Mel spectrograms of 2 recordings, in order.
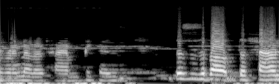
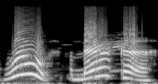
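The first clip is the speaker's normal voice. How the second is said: high, whooping imitation of a patriotic crowd; playful high-pitched victory cheer; mock crowd cheer; 6 semitones higher, 3 dB louder than usual. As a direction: whoop it up like everyone celebrating. Everyone cheers for America's win.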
